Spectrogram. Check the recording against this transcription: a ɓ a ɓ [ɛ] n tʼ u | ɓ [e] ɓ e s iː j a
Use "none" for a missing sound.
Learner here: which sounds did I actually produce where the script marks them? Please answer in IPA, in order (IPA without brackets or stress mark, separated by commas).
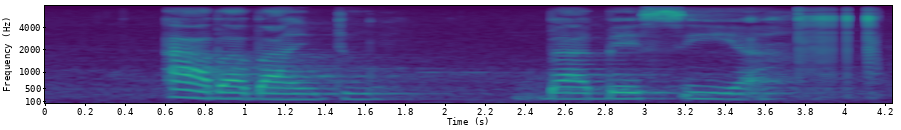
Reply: a, a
